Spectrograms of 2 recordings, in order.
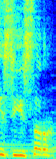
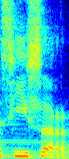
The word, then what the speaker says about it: Caesar: pesona Yahoo ketulusan sesar tapi sizer kayak gunting Caesar keoperasi Caesar gak enak banget dibacanya tapi nih jadi tulisannya Cae s a r Kaisar tapi kalau Inggris sebutannya sizer Oke lanjut di musim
